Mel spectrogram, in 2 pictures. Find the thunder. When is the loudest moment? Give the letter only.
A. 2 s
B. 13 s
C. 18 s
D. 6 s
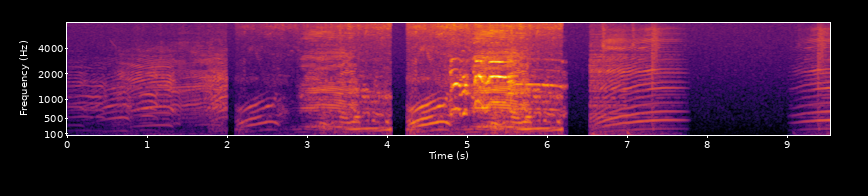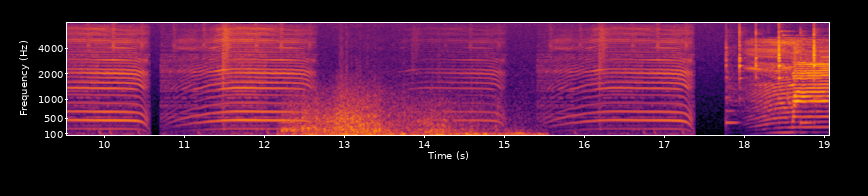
B.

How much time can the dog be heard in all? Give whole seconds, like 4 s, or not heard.
not heard.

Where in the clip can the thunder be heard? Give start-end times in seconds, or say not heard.
12.2-15.6.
